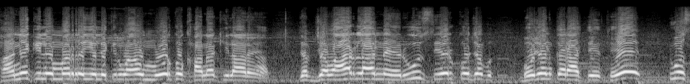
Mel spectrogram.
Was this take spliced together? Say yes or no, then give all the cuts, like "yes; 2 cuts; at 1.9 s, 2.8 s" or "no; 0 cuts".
yes; 1 cut; at 2.8 s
